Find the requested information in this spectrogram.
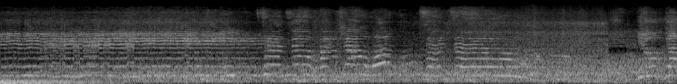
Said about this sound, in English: this train going by.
